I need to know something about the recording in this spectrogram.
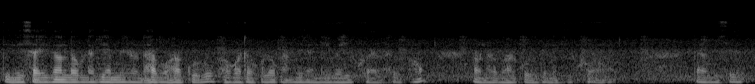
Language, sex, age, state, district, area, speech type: Assamese, male, 30-45, Assam, Nagaon, rural, spontaneous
